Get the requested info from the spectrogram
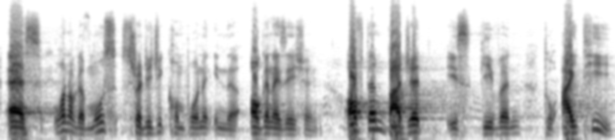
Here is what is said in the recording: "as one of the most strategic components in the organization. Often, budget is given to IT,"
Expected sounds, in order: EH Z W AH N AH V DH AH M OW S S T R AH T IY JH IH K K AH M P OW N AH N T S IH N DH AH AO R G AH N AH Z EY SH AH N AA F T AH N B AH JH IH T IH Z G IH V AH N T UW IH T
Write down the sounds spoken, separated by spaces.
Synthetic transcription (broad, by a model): EH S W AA N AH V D AH M OW S S T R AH T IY JH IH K K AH M P OW N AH N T IH N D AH AO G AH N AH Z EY SH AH N AA F T AH N B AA JH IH T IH S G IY V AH N T UW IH T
